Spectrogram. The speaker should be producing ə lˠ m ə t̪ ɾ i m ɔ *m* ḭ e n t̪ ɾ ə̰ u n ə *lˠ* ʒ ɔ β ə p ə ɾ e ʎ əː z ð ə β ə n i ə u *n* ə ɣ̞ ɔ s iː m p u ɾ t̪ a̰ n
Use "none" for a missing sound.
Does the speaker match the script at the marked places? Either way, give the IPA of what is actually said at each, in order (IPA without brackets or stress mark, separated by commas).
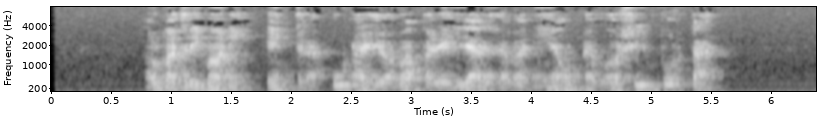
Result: n, none, nː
